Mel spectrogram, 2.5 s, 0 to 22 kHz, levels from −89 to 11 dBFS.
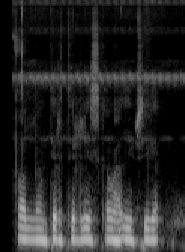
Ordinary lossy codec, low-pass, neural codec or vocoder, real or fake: none; none; none; real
